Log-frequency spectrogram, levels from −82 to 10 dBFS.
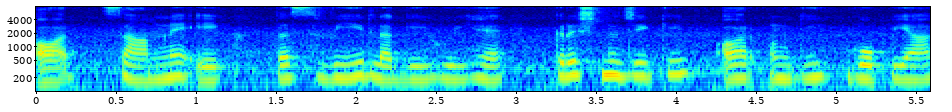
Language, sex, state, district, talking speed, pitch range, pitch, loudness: Hindi, female, Bihar, Bhagalpur, 150 wpm, 185-220 Hz, 195 Hz, -31 LUFS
